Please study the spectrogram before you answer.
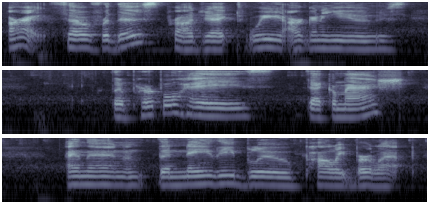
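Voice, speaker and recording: A woman whose low voice is raspy and hoarse from a cold hosts a chatty, step-by-step crafting tutorial, saying "um" frequently.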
